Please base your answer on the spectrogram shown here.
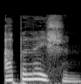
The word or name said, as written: Appalachian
